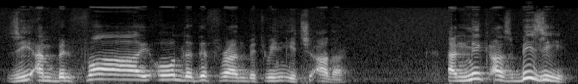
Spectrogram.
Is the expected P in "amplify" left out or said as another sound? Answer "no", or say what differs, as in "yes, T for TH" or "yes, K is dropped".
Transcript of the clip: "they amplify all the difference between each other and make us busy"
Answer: yes, B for P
